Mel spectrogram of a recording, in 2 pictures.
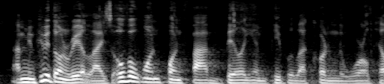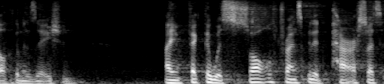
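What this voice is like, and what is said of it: Nigerian English accent. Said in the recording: “You can tell from my accent, I'm not from Nashville, Tennessee. ... I'm from Lagos, Nigeria.”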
